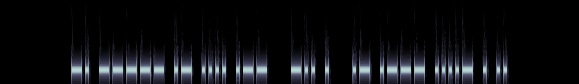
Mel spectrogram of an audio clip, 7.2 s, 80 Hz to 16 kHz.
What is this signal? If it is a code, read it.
Morse code, heard as a keyed tone, about 28 wpm, 700 Hz. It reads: N0AHW DE AJ4EI
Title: USA Callsign DE Callsign - 5 Characters - 28wpm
